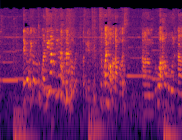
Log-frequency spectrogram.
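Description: Background music with a steady beat, a low thump about once a second.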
